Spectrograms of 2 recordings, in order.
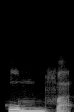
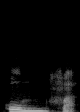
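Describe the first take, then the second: Both takes have the same delivery.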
